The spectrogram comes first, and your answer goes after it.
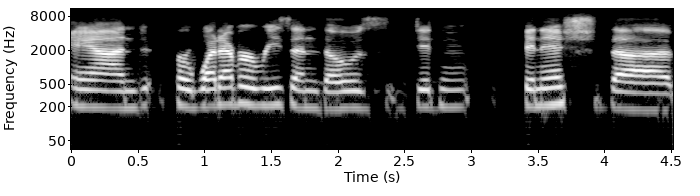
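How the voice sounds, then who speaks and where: A woman speaks very slowly in a bright, sharp tone with monotone, flat intonation. The sound is dry and close with no echo, and the background is quiet. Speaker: team meeting leader. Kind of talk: business team meeting update. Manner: slow, careful.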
